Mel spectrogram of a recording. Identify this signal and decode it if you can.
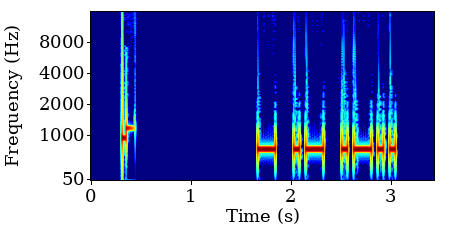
Morse code, heard as a keyed tone, about 20 wpm, 700 Hz. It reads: TAL
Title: Build A Word - 3 Letters At A Time - 6-Letter Words - 20wpm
